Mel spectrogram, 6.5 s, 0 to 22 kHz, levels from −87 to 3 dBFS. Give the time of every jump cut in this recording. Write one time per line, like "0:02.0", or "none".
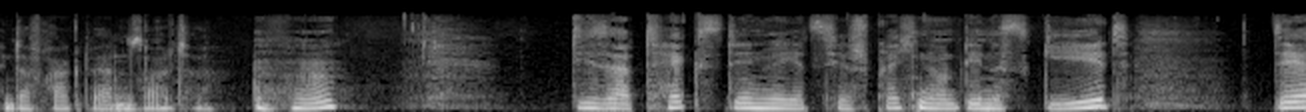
0:01.2
0:03.6
0:04.8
